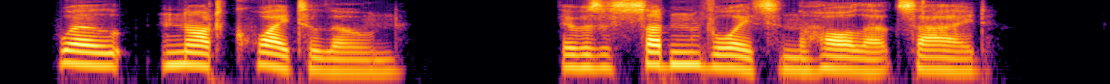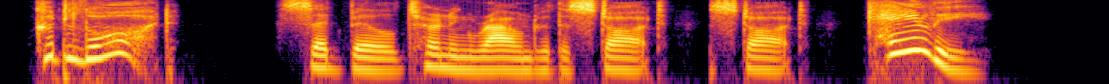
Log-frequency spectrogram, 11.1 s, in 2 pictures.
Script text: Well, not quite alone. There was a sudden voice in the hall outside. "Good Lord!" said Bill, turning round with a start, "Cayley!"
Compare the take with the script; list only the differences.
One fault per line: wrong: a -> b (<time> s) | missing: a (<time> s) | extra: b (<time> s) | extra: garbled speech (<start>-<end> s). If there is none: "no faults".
extra: start (9.1 s)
